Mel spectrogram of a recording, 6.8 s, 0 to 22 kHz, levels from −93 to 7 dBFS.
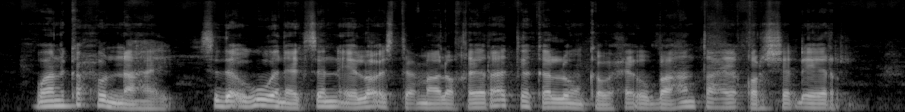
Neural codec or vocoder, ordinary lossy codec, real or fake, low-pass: vocoder, 44.1 kHz, 128 mel bands, Pupu-Vocoder; none; fake; none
